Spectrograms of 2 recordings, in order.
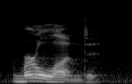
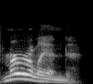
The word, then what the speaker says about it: Murlynd: I always said Merlund. – Yeah. Hmm. Well, you got to say it with a proper accent. It's Merlind.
